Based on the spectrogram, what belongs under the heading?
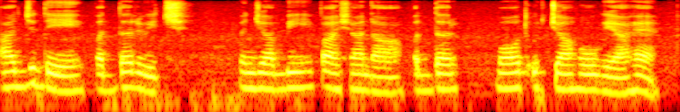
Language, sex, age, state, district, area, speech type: Punjabi, female, 30-45, Punjab, Mohali, urban, spontaneous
